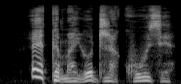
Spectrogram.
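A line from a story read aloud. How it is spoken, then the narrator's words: Old man whispering. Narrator (Russian): сказал старик шепотом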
